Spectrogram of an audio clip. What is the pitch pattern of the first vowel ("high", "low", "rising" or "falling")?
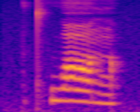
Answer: falling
